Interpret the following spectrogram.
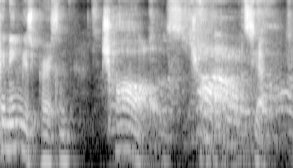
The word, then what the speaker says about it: Charles: Charles. Yeah. Don't pronounce the R. Just elongate the A.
